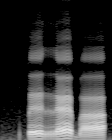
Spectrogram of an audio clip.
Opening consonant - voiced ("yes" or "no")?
no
